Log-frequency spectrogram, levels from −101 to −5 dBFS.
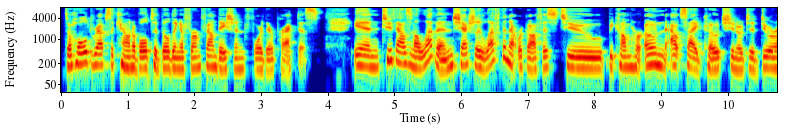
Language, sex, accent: English, female, American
